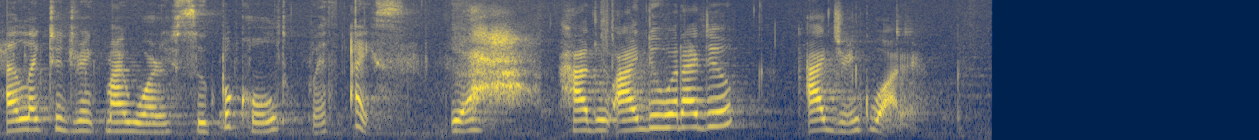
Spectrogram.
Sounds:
Speech

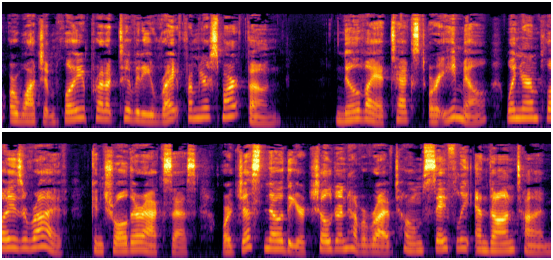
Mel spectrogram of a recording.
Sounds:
Speech

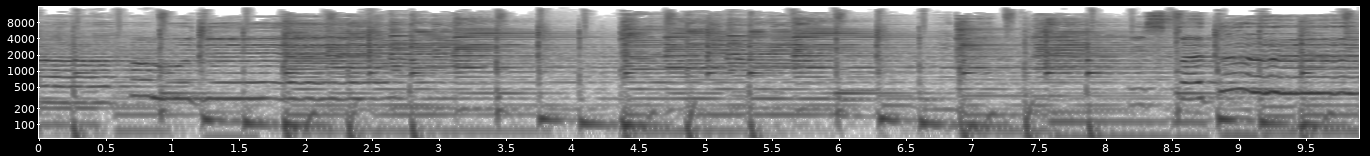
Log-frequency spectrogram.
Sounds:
Music

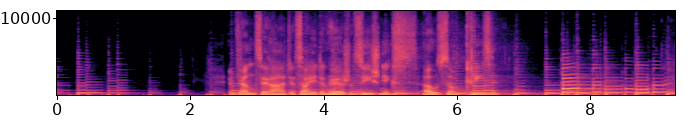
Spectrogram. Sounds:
Ukulele, Music

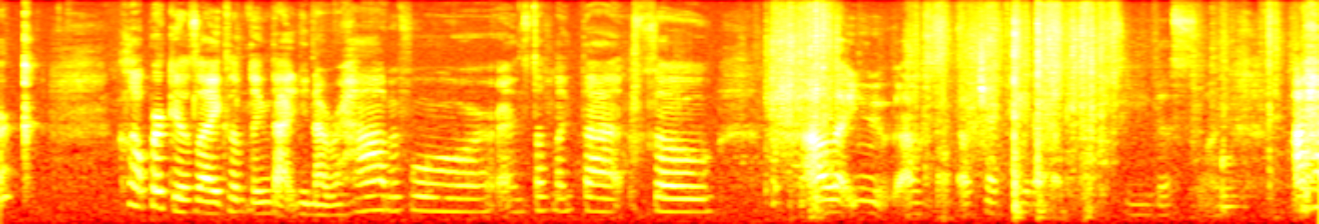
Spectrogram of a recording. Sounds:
Speech

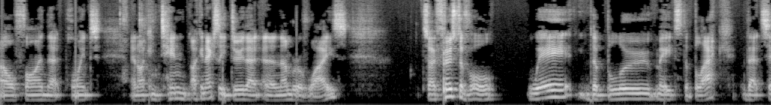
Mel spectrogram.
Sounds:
Speech

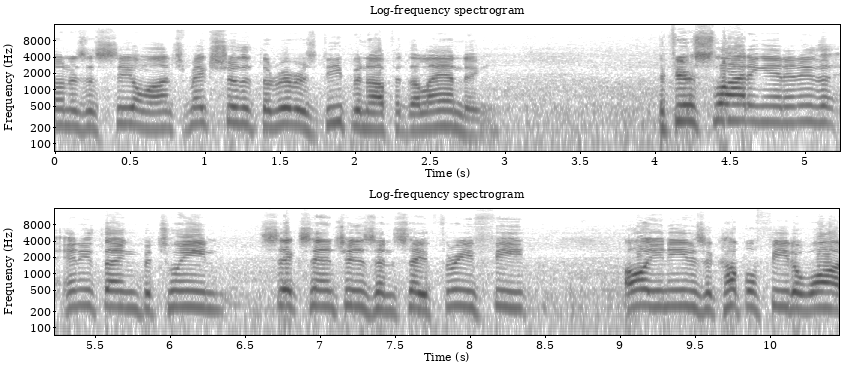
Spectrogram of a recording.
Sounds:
Speech

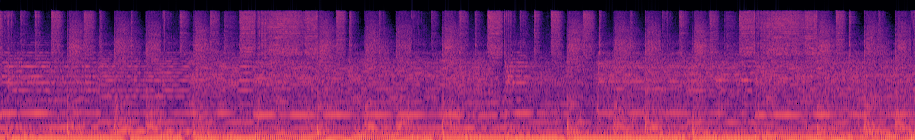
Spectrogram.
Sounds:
Music

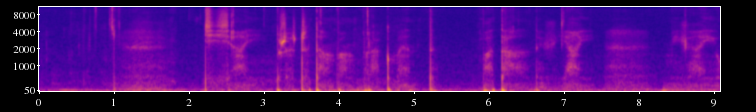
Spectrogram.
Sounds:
Whispering

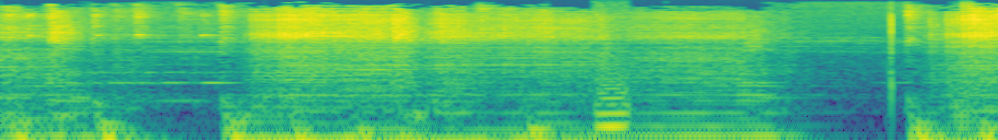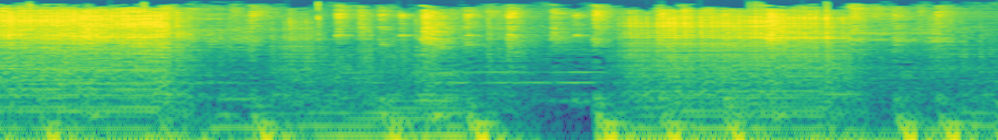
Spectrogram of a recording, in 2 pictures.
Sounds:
Music

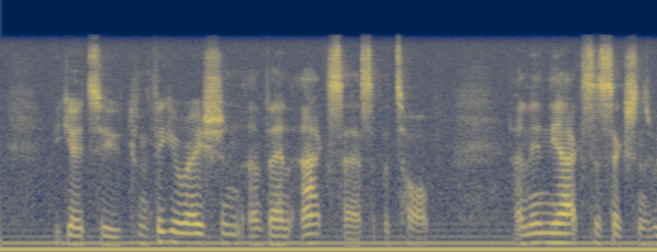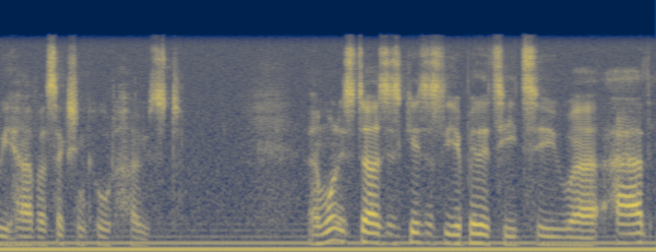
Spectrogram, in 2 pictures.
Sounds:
Speech

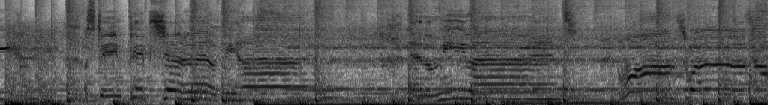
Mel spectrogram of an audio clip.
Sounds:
Music, Soul music

